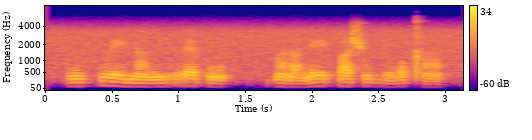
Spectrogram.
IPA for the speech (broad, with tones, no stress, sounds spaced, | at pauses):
w i˨ kʷ eː˦˨ j ã˨ n i˨ r ɛ˦ p ũ˨ | ɓ ã˨ ɾ a˨ n eː˦ k͡p a˦ ʃ u˦ b e˨ w ɔ˦ kʼ ã˨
